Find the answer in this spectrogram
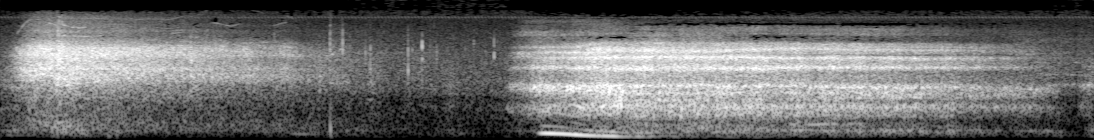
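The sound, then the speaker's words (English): A deep breath drawn in through the nose as a soft, airy hiss during a guided breathing exercise, then a short pause and a longer, slightly louder breathy exhale through the mouth. “So take a nice full breath in through your nose, out through your mouth. And again.”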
